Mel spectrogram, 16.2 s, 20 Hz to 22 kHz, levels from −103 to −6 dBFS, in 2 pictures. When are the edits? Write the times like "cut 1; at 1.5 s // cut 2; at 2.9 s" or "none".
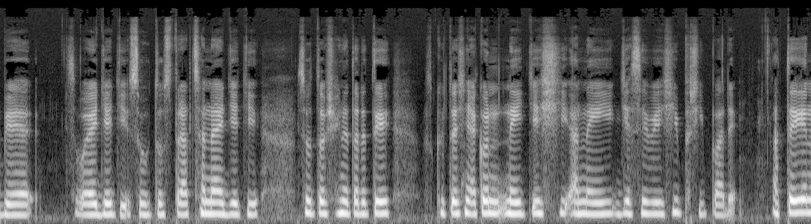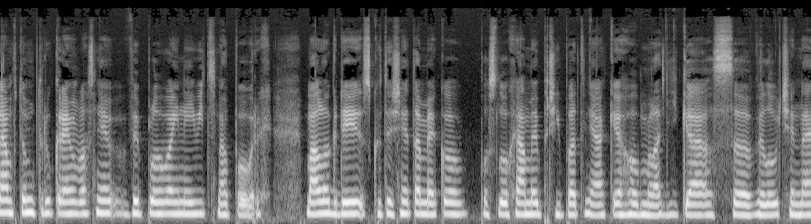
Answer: none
